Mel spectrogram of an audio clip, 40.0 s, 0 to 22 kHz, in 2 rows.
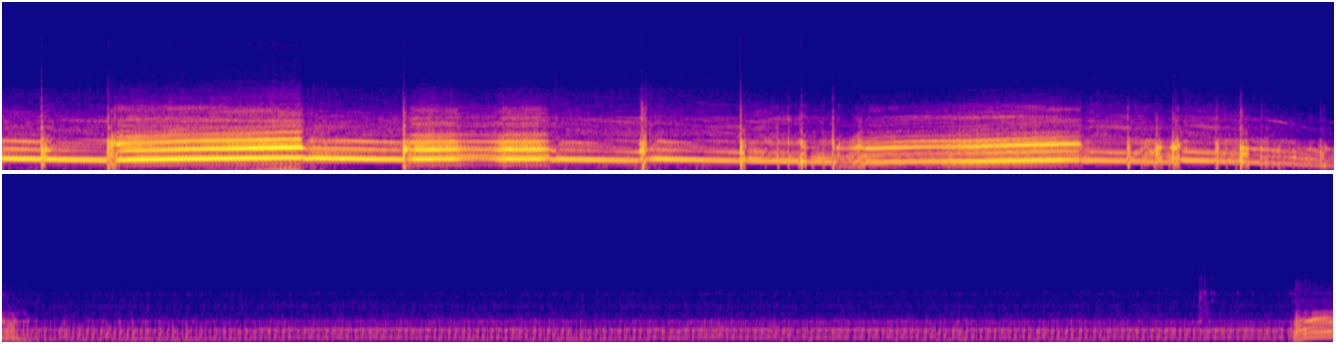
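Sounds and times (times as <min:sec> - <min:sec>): motorcycle engine revving: 0:00.0 - 0:39.9
motorcycle engine idling: 0:04.6 - 0:15.6, 0:16.2 - 0:39.9
exhaust pops: 0:05.9 - 0:06.4, 0:09.5 - 0:09.9, 0:37.9 - 0:38.6.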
